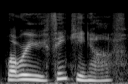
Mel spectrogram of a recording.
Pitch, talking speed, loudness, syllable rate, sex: 205 Hz, 235 wpm, -16 LUFS, 6.2 syllables/s, female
